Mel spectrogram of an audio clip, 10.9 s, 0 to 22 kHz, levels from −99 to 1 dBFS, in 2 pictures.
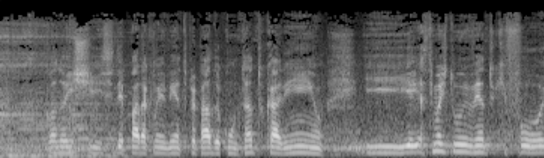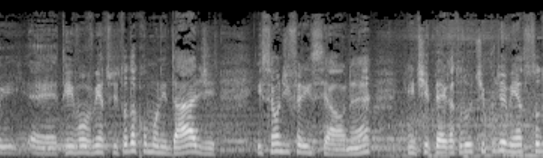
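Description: From 6.01 to 8.13 s there's GSM phone buzz: a nearby 2G handset on a call, bursting about 217 times a second, gets its radio pulses rectified in the audio circuitry. You hear a steady, raspy 217 Hz buzz full of harmonics, sitting about 24 dB under the signal.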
